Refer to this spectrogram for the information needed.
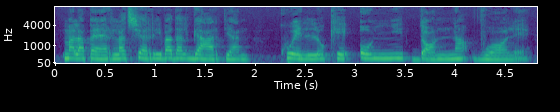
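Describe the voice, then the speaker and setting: A woman's voice: medium pitch, fairly even intonation, unhurried, darkish tone. A woman in her late twenties with a Roman accent performing a colloquial, sarcastic comic monologue, emphatic and full of rhetorical questions. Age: late 20s.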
